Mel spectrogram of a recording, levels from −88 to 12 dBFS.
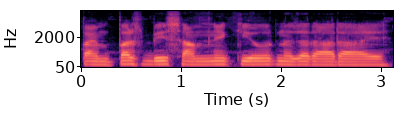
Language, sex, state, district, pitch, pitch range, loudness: Hindi, male, Uttar Pradesh, Lucknow, 125 Hz, 120-130 Hz, -18 LUFS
